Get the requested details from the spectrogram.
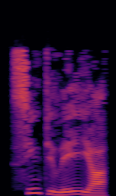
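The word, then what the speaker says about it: συντέλεια: Para clarear algumas palavras originais que trazem luz prática, a expressão grega cintileia, pronúncia aproximada, sintileia, significa consumação, ou fim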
